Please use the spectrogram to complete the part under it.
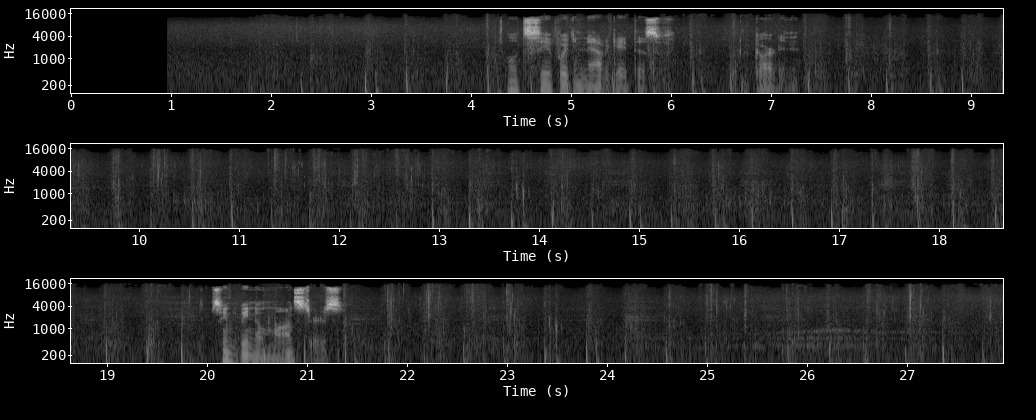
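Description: Footsteps crunch steadily on a gritty path.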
